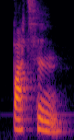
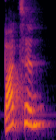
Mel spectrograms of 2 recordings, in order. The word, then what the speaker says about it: button: Button. Not button, it's button.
